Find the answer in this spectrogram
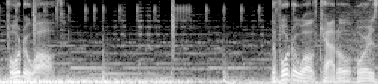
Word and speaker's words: Vorderwald: Vorderwald. The Vorderwald cattle, or as the Germans would call it, Vorderwalder Rind, is a dual-purpose cattle breed with a name that rhymes with Grindelwald.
